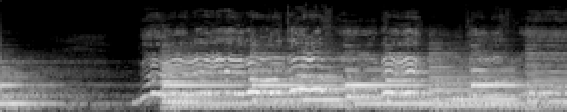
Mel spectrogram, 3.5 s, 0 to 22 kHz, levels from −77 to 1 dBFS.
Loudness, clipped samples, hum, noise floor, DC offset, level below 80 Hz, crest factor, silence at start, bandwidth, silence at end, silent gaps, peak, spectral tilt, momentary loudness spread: -12 LUFS; under 0.1%; none; -36 dBFS; under 0.1%; -46 dBFS; 12 dB; 0 s; 15 kHz; 0 s; none; 0 dBFS; -5.5 dB/octave; 10 LU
